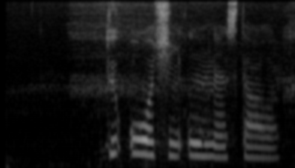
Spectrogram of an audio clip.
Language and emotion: Russian, neutral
